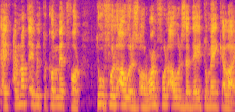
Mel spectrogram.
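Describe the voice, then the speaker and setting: Speaking at a fairly slow pace, a man with a high pitch shows ordinary pitch variation. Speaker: online marketer and coach. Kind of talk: interview on a live stream. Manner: halting, with repetitions and restarts.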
